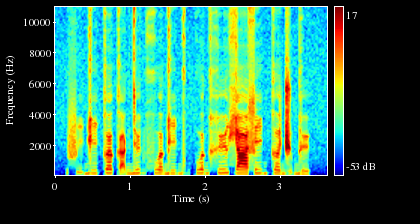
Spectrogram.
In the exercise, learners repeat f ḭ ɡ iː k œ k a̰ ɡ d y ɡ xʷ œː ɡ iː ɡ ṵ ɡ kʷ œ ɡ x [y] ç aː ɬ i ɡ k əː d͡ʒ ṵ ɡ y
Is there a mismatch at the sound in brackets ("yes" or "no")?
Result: no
